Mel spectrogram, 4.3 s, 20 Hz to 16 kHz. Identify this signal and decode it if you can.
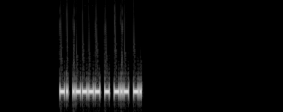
Morse code, heard as a keyed tone, about 52 wpm, 700 Hz. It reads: N1TKN
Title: USA Call Signs - 5 Characters - Repeated 2x - 50wpm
